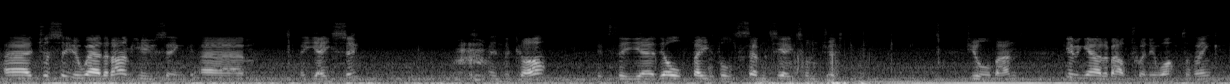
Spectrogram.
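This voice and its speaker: A British man in his forties tests two-way radios from behind the wheel, giving relaxed, off-the-cuff vlog commentary. He speaks at a medium pitch, unhurried and pausing often. Engine and road noise are loud, and the sound is dull.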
